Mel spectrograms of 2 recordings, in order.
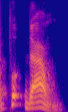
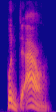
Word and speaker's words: put down: hat, hat trick, hat trick, hat trick, the put down, put down, put down, put বলি নাই, put down, অর্থাৎ টি উচ্চারণ করা থেকে আটকে দিয়েছি।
